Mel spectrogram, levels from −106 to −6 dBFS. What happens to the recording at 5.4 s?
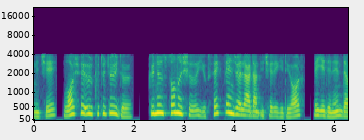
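Nothing goes wrong at 5.4 s: the speech continues intact through the call path, whose narrowband G.711 coding leaves nothing above 4 kHz.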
